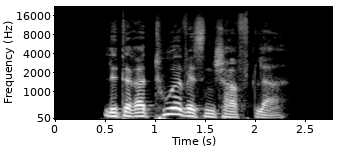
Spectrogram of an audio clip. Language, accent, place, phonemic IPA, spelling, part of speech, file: German, Germany, Berlin, /lɪtəʁaˈtuːɐ̯ˌvɪsn̩ʃaftlɐ/, Literaturwissenschaftler, noun, De-Literaturwissenschaftler.ogg
- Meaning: literary scholar (male or of unspecified gender)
